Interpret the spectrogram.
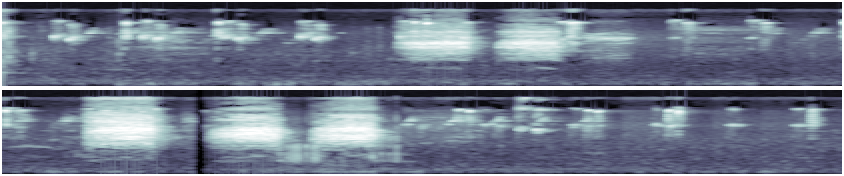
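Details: Myna in a fight with a snake: scratchy, grating screeches come in two clusters, a pair early on and three close together later. Faint high ticking chirps run underneath.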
